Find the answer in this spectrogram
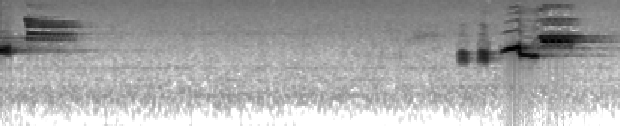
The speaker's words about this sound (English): From the ethereal song of a wood thrush in an eastern forest.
